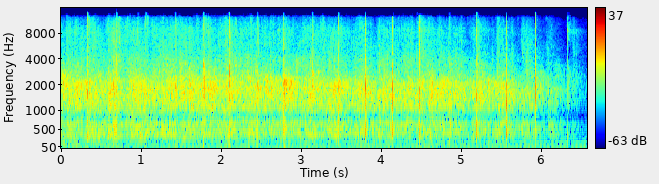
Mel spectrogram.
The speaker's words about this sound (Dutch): En een applaus, denk ik.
